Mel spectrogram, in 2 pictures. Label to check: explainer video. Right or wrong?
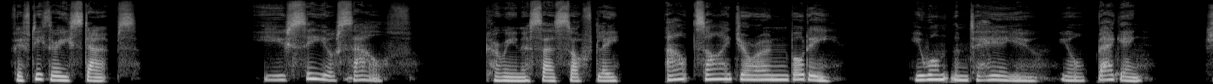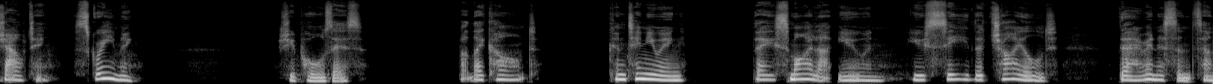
Wrong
